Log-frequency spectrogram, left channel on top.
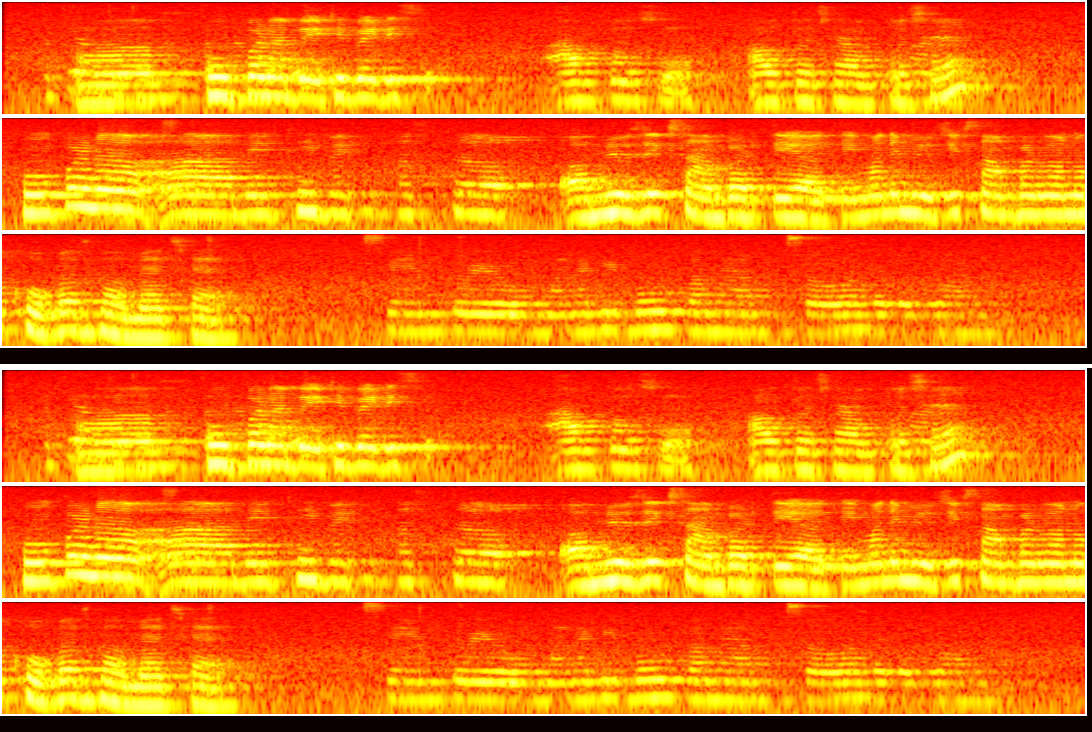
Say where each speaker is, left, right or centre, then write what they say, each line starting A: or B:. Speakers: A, on the right; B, on the right.
A: અ
B: આવતી તને તમને
A: હું પણ
B: મારો
A: આ બેઠી બેઠી આવતો છે આવતો છે આવતો
B: હા
A: છે હ હું પણ
B: અચ્છા
A: આ બેઠી બે મસ્ત મ્યુઝિક સાંભળતી હતી મને મ્યુઝિક સાંભળવાનું ખુબ જ ગમે છે.
B: સેમ ટુ યુ મને બી બઉ ગમે આમ સવારે બધું આમ.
